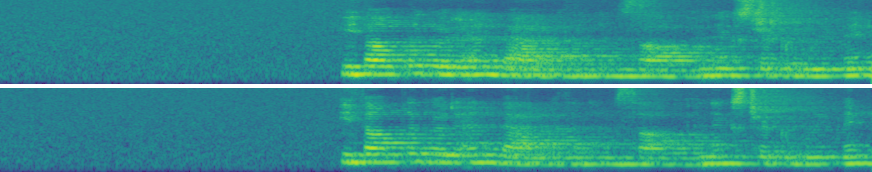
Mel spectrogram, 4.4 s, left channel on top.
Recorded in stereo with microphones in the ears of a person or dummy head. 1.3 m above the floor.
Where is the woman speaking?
75° right (ahead or behind), 7 m.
